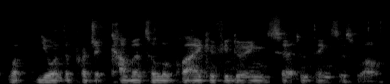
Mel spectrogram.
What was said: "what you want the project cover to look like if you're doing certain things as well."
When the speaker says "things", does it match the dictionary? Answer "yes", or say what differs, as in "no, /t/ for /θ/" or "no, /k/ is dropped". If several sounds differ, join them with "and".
yes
